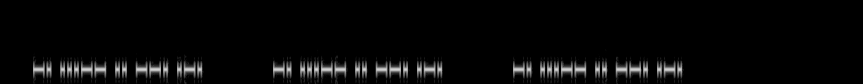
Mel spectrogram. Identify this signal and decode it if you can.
Morse code, heard as a keyed tone, about 35 wpm, 700 Hz. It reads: N3IGR N3IGR N3IGR
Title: USA Call Signs - 5 Characters - Repeated 3x - 35wpm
